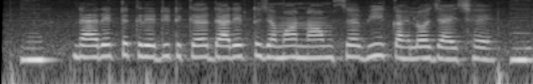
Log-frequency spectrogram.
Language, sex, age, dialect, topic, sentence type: Maithili, female, 25-30, Angika, banking, statement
